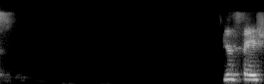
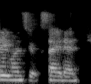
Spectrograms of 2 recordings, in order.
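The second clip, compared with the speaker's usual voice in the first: ordinary talk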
